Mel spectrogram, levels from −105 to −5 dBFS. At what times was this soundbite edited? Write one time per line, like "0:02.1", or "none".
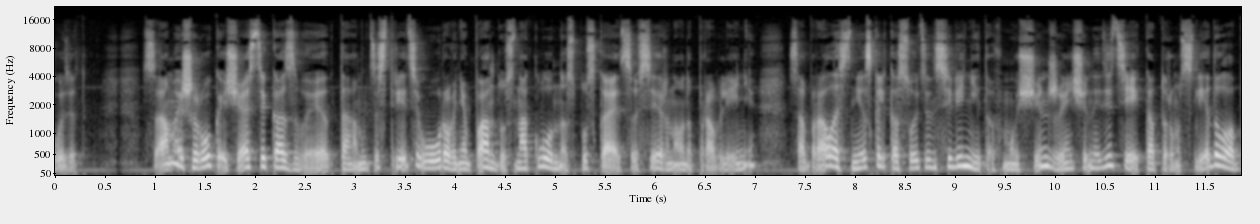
0:04.2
